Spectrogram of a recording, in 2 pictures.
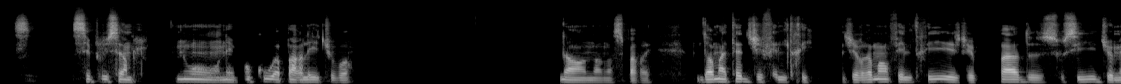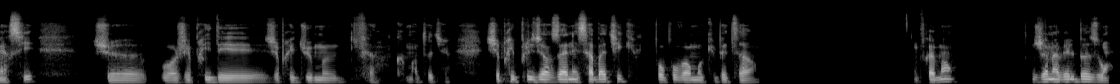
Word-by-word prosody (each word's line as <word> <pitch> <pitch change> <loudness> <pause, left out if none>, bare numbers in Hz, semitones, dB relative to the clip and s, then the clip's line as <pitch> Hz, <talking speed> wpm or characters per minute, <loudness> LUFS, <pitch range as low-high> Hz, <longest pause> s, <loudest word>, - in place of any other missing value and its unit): C'est - - +1 0.4
c'est - - +7
plus 125 - -4
simple. 115 -2 +6 0.4
Nous, 125 0 -3
on 110 -3 -2
est 110 -2 -5
beaucoup 120 +2 -5
à - - -4
parler, 110 -1 +1
tu 105 - -5
vois? 100 0 -6 2.1
Non, 105 -2 +1
non, 100 0 -8
non, 95 -1 -13
c'est - - +1
pas 95 - -1
vrai. 95 -1 -12 0.4
Dans 115 +1 +3
ma 125 -1 +4
tête, 130 0 0
j'ai 115 -1 +4
fait 110 - -5
le 110 - -4
tri. - - -5 0.3
J'ai 110 - -1
vraiment 115 +3 +1
fait 115 - -3
le 105 - -5
tri 120 - -6 0.2
et 110 - +2
j'ai 100 0 -3 0.2
pas 115 -1 +7
de 110 -1 -6
soucis, 115 +4 +3
Dieu 105 -1 -1
merci. 100 -11 +4 0.6
Je 100 -1 -1 0.2
bon, 100 0 -2
j'ai 110 +2 -1
pris 110 -1 -5
des, 100 -1 -1
j'ai - - -1
pris 105 - -6
du 105 +1 -3
me 100 -2 -6
enfin, - - -6 0.2
comment - - -14
te - - -8
dire? - - -8 0.4
J'ai - - +4
pris - - -2
plusieurs 115 -1 +3
années 115 0 +4
sabbatiques 120 +4 +5 0.2
pour 115 - 0
pouvoir 110 0 -1
m'occuper 105 +1 -5
de 105 - -3
ça. 90 +1 -1 1.7
Vraiment. 125 +4 0 0.7
J'en 115 +2 +3
avais 120 +1 +2
le - - 0
besoin. 115 -4 0
110 Hz, 175 wpm, -26 LUFS, 100-115 Hz, 2.1 s, c'est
